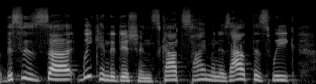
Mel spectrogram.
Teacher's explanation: my soft palate is lifted, and I don't sound so nasal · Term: radio voice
